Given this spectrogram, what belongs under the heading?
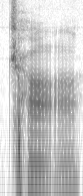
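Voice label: "cha", Mandarin Chinese, third tone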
